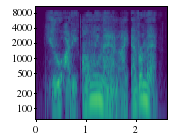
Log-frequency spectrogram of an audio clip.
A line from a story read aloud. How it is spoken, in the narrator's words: Tara growled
